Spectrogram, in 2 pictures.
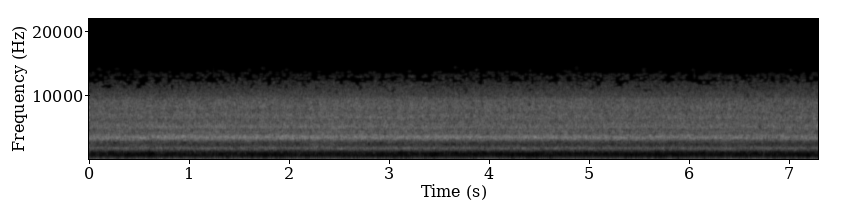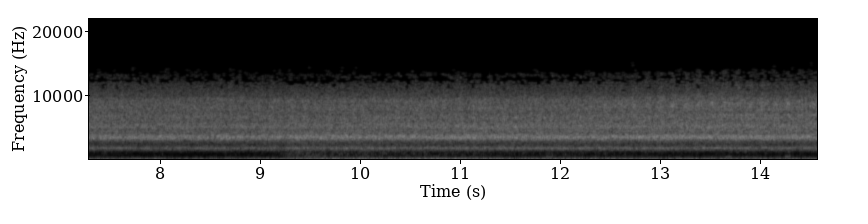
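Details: Cicada crying near where baby monkeys live, a steady loud high-pitched buzzing drone with no breaks, a faint low hum joining partway through.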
